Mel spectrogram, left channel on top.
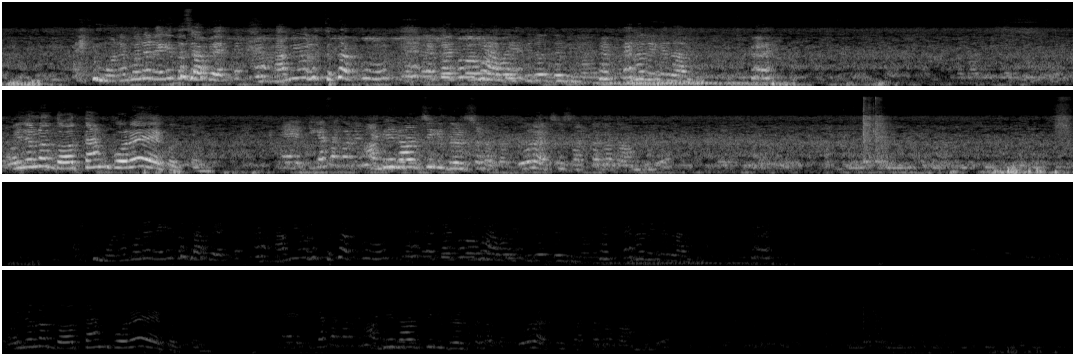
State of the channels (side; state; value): right; quieter; 36.8 dB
